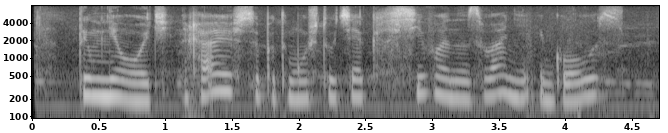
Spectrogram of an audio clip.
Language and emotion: Russian, positive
